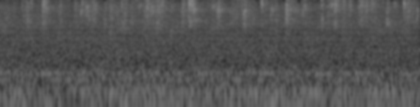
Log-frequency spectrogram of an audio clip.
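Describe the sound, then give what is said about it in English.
Steady rain falls continuously, a dense wash of patter and droplets with a soft low rumble underneath, even throughout with no voices. “I feel like I say this every podcast, but I really do love the rain.”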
